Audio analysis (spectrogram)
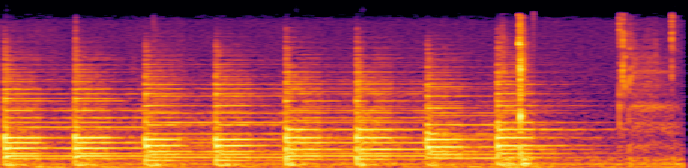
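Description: A soft, mellow third piano layer in a pre-chorus production plays repeated chord stabs, about eight evenly spaced hits with ringing tails, before fading into a brief quieter ending.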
